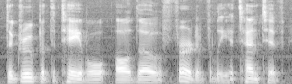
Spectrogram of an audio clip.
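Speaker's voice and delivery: plain reading voice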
